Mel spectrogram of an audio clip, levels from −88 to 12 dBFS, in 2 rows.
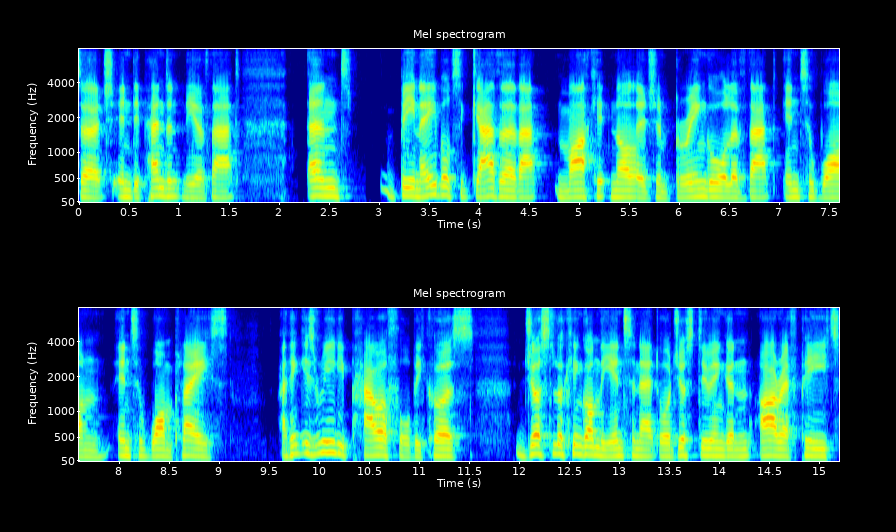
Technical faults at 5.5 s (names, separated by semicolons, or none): burst of packet loss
